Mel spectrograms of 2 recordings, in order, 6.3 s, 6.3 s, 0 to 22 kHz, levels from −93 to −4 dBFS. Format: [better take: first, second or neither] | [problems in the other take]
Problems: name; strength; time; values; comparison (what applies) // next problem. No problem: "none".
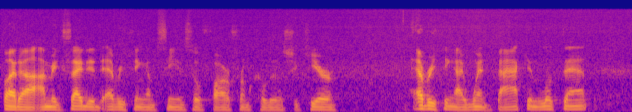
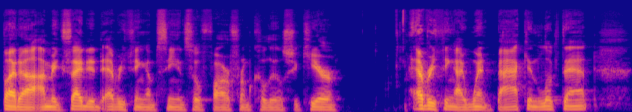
second | hiss; noticeable; throughout; 15 dB below the speech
